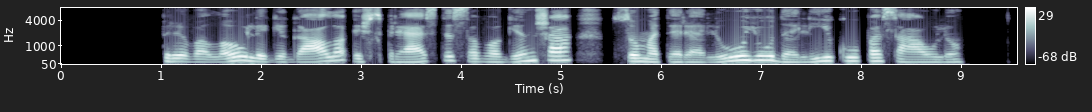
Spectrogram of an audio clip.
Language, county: Lithuanian, Panevėžys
